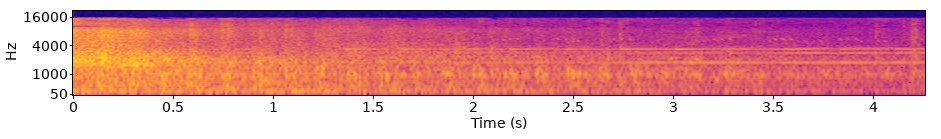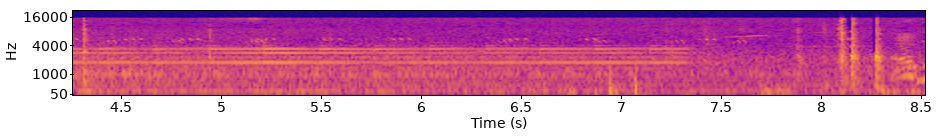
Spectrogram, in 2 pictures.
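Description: A crossing bell rings steadily, then stops.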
